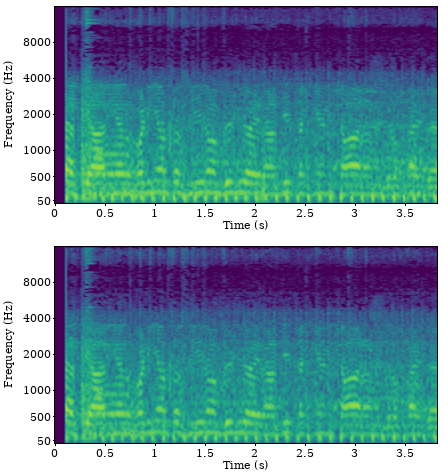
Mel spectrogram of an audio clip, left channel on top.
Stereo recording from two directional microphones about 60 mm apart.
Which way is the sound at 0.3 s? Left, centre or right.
Right.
